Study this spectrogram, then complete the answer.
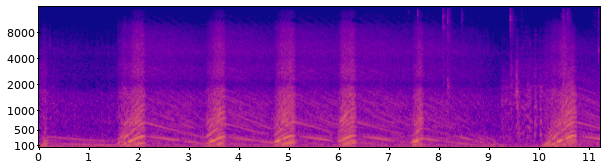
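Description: A car engine repeatedly cranked and caught in a drift video game featuring a BMW E92 and Nissan 180SX, each attempt a short rising whir and rev burst, about six spaced evenly through a steady low background hum.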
